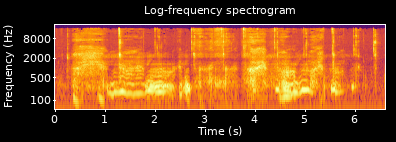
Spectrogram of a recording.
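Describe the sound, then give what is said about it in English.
Zombie-style eating sounds: wet chewing and biting mixed with low, guttural groans and growls from a voice imitating a feeding zombie, continuous throughout. “Speaking of tasting funny, here's some zombie ASMR.”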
